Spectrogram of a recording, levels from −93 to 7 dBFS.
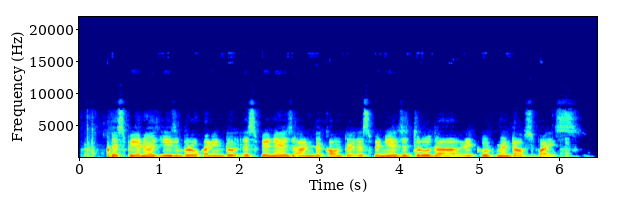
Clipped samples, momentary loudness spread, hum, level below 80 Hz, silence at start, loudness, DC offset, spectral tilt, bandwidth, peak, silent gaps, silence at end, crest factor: under 0.1%; 5 LU; none; -54 dBFS; 0.05 s; -18 LUFS; under 0.1%; -7.5 dB/octave; 7.6 kHz; -2 dBFS; none; 0.3 s; 16 dB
